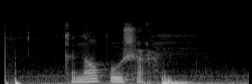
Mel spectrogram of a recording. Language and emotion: Russian, neutral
